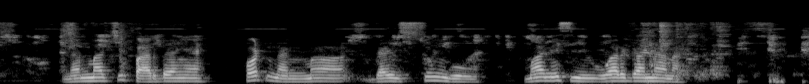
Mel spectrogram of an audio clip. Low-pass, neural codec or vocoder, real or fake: 7.2 kHz; none; real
